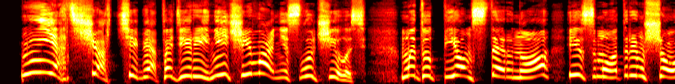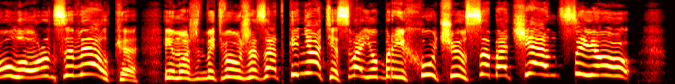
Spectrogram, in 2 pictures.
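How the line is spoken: Shrieking. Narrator (Russian): провизжала Вильма

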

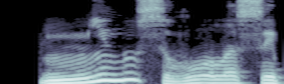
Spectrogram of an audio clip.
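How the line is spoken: Muttering. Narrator (Russian): пробормотал я

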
